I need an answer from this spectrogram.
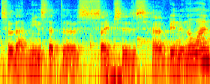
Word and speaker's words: Cipes: And when they came over to the United States, nobody could pronounce T-S, so they said Cipes, C-I-P-E-S.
